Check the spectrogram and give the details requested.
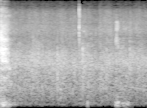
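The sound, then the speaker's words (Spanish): An audience applauding God at night, a dense, steady wash of many hands clapping at once, sustained and even throughout, with no clear individual claps standing out and no speech. “¿Habrá alguien aquí que pueda aplaudir a Dios fuerte en esta noche?”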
